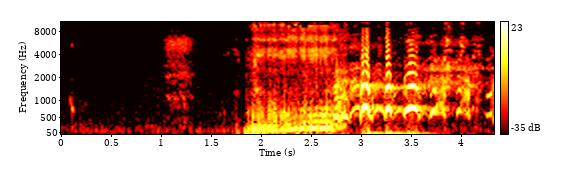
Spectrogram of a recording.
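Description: A man's laughter, starting loudly about two seconds in after a quiet stretch and turning into a run of high-pitched, quickly repeated squeals.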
